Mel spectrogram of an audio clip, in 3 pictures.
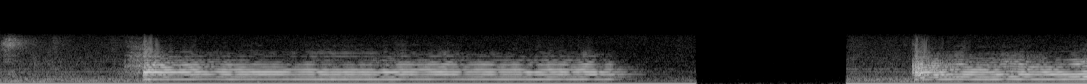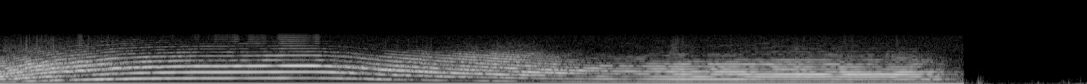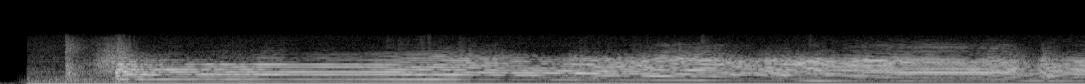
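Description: Trombone playing three long held notes, split by two short gaps. The first, blown with ordinary air in the horn, is steady. The second glides up in pitch and back down again, and the third is steady again, sagging a little near the end.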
